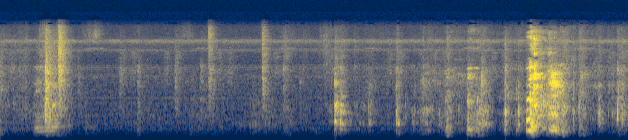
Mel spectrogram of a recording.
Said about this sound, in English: You know, he coughing. You ain't gonna cough like that for the time.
